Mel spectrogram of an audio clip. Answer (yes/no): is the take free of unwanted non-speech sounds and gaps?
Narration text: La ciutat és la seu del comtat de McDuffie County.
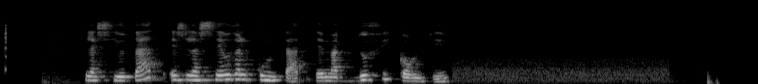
yes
